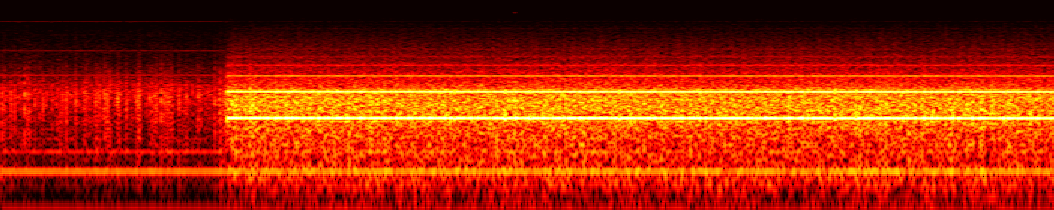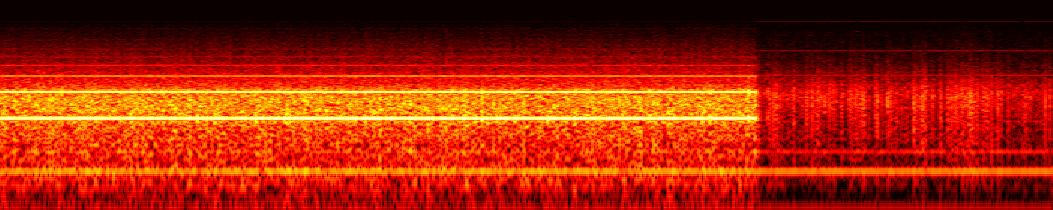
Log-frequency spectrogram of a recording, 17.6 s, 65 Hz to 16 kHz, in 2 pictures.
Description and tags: Computer noise, webcam comes on, Ham radio 146.67 MHZ
EMI from my desktop computer recorded from Line-in from a 40-year-old Icom IC230 2-meter FM ham transceiver at 146.67 MHZ. Lifecam HD3000 webcam goes active at 00:02 heterodyning with the noise from the CPU.
2-meters, amateur-radio, beep, computer, desktop, digital, electro-magnetic, electronic, EMF, EMI, glitch, ham, heterodyne, hum, interference, noise, radio-interference, tone, vhf, webcam, whine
